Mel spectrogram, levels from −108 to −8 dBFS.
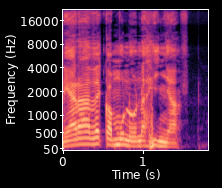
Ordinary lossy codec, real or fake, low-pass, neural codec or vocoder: none; real; none; none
